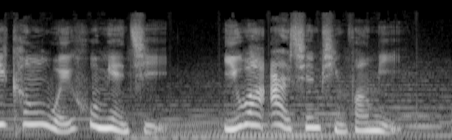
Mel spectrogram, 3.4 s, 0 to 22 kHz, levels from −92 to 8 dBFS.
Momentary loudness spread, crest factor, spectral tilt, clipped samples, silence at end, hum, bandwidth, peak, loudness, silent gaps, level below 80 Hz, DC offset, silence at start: 15 LU; 16 dB; -4.5 dB/octave; under 0.1%; 0 s; none; 15.5 kHz; -2 dBFS; -17 LUFS; none; -40 dBFS; under 0.1%; 0 s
